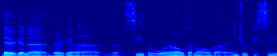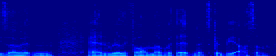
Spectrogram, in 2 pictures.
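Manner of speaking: plain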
